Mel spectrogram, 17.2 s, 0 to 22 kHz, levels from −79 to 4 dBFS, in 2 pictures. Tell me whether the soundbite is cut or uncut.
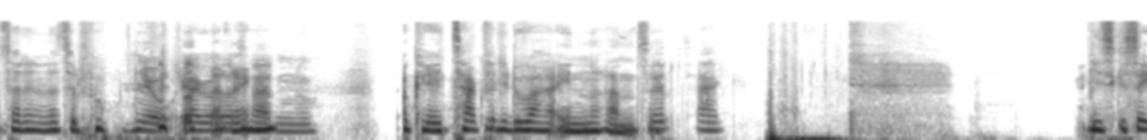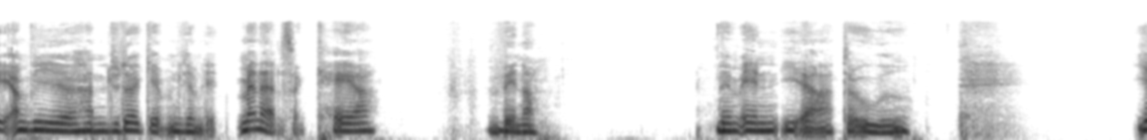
uncut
